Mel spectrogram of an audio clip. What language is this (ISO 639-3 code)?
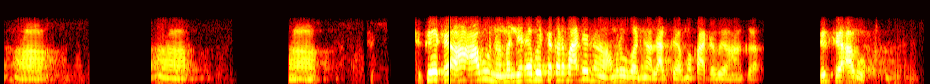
mai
